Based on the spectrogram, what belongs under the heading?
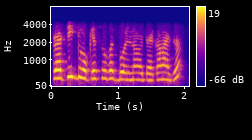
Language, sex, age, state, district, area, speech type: Marathi, female, 18-30, Maharashtra, Nagpur, urban, conversation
